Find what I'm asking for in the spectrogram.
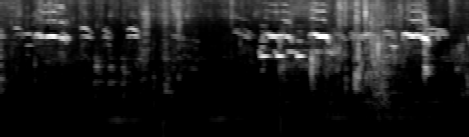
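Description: Chickens cluck and chirp in a new wooden chicken coop on a rural plot, several birds calling in short overlapping bursts, fairly close, with no voices over them.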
